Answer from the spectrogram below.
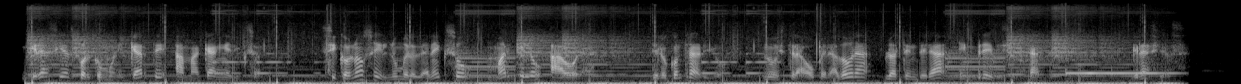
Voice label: Spanish Old Time Radio Ad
